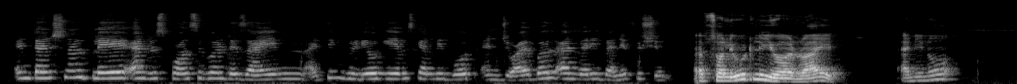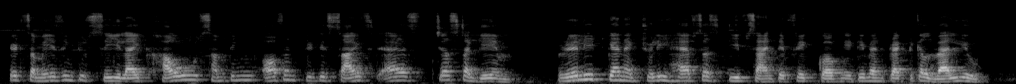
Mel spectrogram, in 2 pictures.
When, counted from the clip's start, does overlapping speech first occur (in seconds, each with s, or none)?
none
